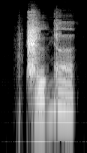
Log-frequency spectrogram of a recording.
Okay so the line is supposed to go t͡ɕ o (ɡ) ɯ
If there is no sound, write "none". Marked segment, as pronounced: ɡ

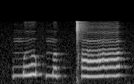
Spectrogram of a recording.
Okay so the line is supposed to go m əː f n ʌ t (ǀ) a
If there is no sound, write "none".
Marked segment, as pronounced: ǀ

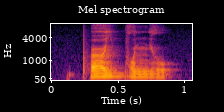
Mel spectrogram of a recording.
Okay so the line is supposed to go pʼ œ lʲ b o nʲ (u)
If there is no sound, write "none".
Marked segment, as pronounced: u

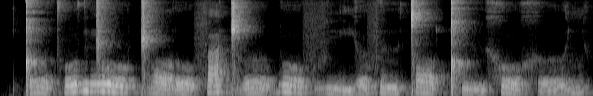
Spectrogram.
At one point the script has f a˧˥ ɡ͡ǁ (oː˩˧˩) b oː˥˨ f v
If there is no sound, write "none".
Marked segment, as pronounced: ɤː˩˧˩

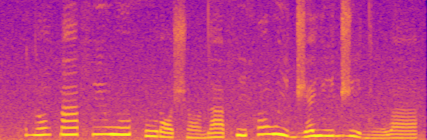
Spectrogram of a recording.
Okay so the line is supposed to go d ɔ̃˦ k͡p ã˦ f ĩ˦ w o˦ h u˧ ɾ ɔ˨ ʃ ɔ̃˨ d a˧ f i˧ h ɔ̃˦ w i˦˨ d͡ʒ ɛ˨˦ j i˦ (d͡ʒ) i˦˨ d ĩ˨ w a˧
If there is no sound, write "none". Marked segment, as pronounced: d͡ʒ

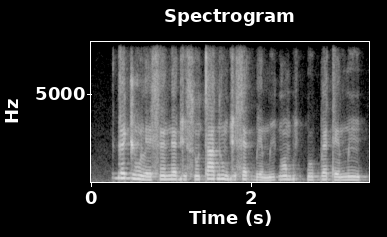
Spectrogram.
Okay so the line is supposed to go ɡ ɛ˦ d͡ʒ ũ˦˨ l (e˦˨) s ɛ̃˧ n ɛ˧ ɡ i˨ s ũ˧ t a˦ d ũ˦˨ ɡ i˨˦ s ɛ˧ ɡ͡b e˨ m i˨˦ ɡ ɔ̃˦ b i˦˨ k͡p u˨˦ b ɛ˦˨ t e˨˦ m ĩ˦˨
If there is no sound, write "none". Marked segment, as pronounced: e˧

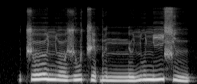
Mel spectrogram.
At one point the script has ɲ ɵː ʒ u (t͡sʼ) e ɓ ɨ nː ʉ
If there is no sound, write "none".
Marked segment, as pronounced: t͡ʃ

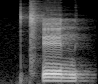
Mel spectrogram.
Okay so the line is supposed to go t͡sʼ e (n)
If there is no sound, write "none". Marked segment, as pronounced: n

